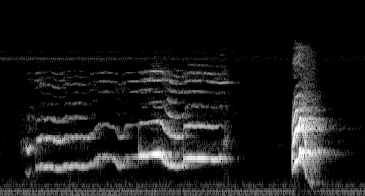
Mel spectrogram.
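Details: Staffordshire Terrier playing with a Lab mix, a dog giving a long wavering whine that rises and dips over about two and a half seconds, then a single sharp yip after a short pause; quiet indoor background.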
